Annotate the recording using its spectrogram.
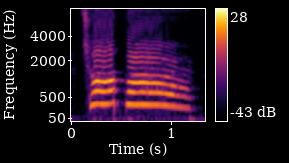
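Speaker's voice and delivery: very high, very loud squeaky yell; panicked yell. Acted. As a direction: shriek your friend's name. Usopp yelling for his friend.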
